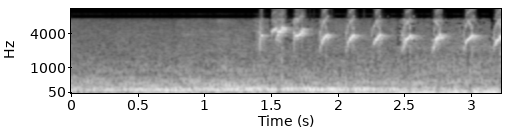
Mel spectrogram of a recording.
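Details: First-place Greater Green Leafbird from Banten, Indonesia: an opening of low rumbling noise, then loud clipped rising whistles repeated about four times a second, each a quick upward flick.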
